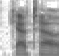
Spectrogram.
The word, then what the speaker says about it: kowtow: And I don't know if I'm pronouncing that right, but I looked it up, and it means bowing down and worshiping. – Kowtow is right.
